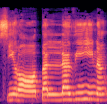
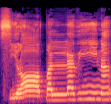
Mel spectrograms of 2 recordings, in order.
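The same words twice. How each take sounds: The two takes are said the same way.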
